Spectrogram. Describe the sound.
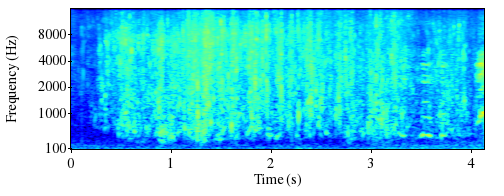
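Water splashes as someone washes their face with hot bath water made from filtered rainwater, a continuous wash of sloshing and trickling with a few brighter splashes toward the end.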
